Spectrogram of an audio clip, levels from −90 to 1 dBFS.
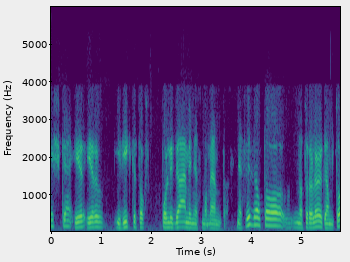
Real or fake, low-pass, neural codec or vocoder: real; 5.4 kHz; none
